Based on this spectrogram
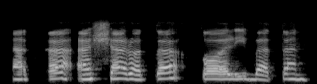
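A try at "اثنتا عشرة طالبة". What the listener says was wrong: Itnata asyrota Bu ya, bukan asyarota tapi asyrota. Terus kemudian asyrota.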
